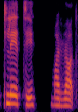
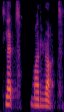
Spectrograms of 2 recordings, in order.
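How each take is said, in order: First: The number ends with an 'a' vowel. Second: The number ends without a final vowel. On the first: The speaker calls it wrong. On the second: The speaker calls it right.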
